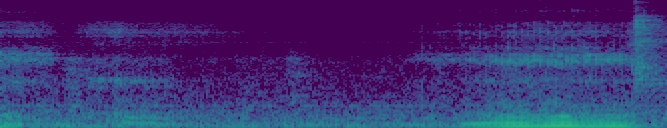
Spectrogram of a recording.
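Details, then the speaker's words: Low, rumbling snore from a Mastiff dog napping, with a louder rattling breath near the end; snoring. "Hankers? Are you snoring?"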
